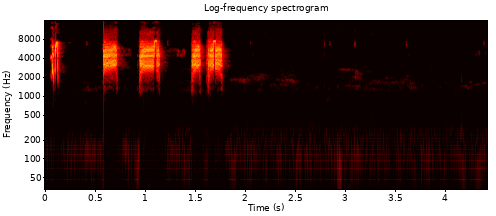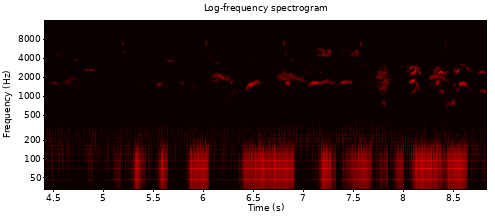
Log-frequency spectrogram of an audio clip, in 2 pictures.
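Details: Black francolin, 23 February 2025, utters a short series of four loud, grating, buzzy notes in under two seconds. A long quiet stretch follows, with faint low rumbling and a few soft distant chirps.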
